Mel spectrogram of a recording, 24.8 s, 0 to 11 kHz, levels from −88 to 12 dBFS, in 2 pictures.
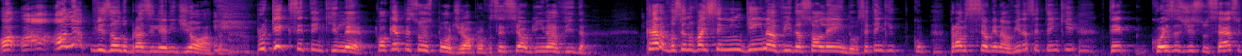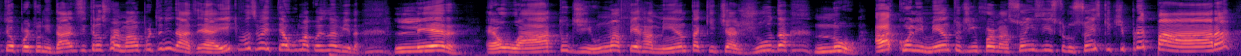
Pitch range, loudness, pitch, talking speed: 210-265 Hz, -22 LUFS, 240 Hz, 205 wpm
